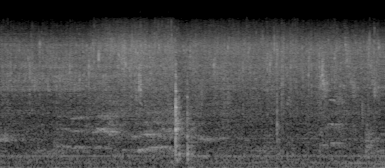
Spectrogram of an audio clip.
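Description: Butter sizzles steadily in a heated nonstick pan, a continuous bright frying hiss with a few small pops and clinks, fairly close and without talk.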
